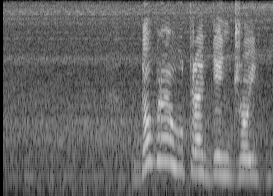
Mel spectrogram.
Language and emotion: Russian, positive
